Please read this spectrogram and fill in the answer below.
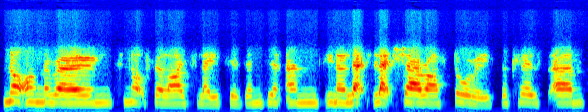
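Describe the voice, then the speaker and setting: A woman's voice: mid-range voice, level tone, normal speed, no room sound. A woman hosting a podcast interview, encouraging and chatty, with hesitant fillers. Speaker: podcast host. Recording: tinny phone-like line, dry.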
